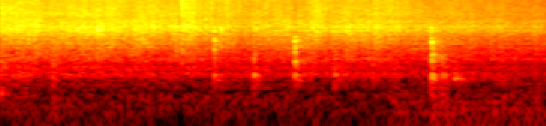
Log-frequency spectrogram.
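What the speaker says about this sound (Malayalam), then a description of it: "നമുക്ക് അരച്ചു വെച്ചിരിക്കുന്ന ഇഞ്ചിയും വെളുത്തുള്ളിയും പച്ചമുളകും ചെറിയ ഉള്ളിയുടെയും കൂടെ അരപ്പെടുത്ത് ചേർത്ത് കൊടുക്കുക." A ground paste of ginger, garlic, green chili and shallots fries in a pan with a steady, close sizzle. Occasional light scraping and tapping from stirring are heard, and no one talks.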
